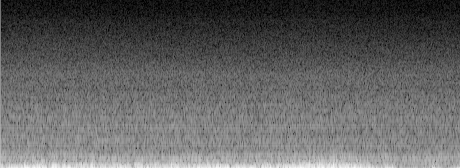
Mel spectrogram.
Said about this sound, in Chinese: 啊，应该是电风扇的声音吧。嗯，好像有一点冷呢。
